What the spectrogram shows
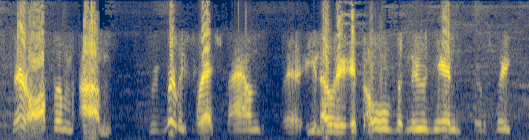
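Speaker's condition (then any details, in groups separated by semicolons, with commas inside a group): No condition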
